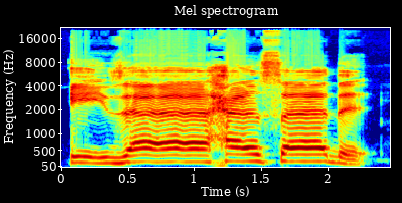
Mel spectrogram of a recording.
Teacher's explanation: দাল কলকলার হরফ নিচের দিকে ধাবিত করে ধাক্কা দিয়ে দালকে সাকিন করতে হবে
